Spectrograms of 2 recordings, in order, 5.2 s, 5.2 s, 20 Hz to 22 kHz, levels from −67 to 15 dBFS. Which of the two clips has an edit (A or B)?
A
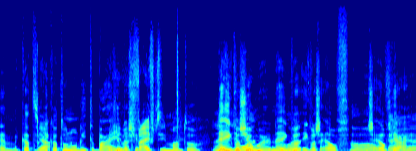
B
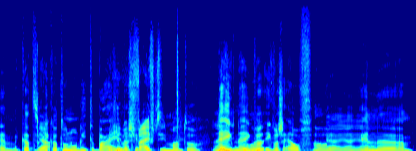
B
